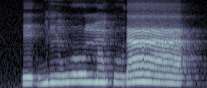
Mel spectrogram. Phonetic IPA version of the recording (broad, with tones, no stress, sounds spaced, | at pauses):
e˨ ɡ͡b ĩ˧ w o˦ n ɔ̃˦ p u˧ ɾ aː˦˨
